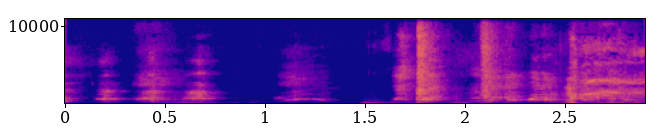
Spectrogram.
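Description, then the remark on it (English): A few sharp smacks of a woman's hand slapping her own face ring out in quick succession, mixed with bursts of laughter and voices around them. “You made her hit herself, dude.”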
